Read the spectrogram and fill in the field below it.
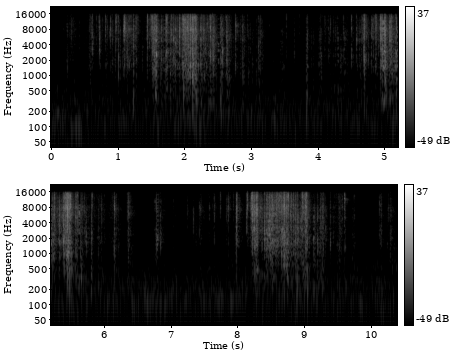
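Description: Foil card wrappers crinkle and tear as they are ripped open.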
